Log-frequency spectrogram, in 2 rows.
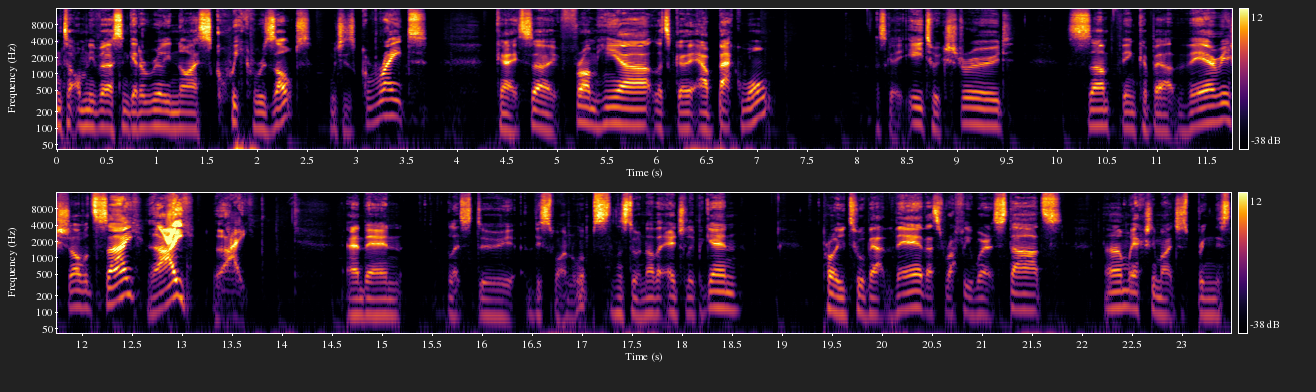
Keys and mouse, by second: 0.5-2.8 shift+middle drag, 3.2 click, 4.8 click, 5.2 click, 7.8 e, 11.7 shift+middle click, 11.9 click, 12.8 click, 13.6 ctrl+r, 16.6 ctrl+z, 17.3 ctrl+r.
